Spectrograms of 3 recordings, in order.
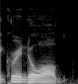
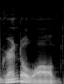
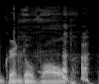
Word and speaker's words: Grindelwald: Only the muggles pronounce it Grindelwald. You, if you're a true magic person, you say it with a V. – Okay. – Okay, then I'm calling him Grindelwald.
